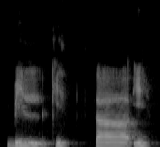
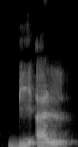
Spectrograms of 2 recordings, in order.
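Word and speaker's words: بالكتاب: Donc on fait la liaison. Donc bil, kithai, bil, kithai. Ok? Et non pas bial, parce que ça peut pas aller, c'est dur à prononcer en plus. Bial, kithai. Tu vois? Donc on fait bil, kithai.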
